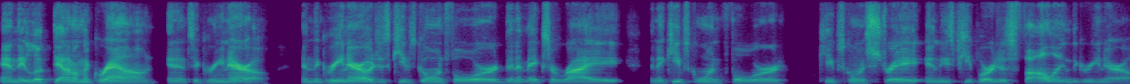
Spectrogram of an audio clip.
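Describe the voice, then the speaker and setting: In a normal speaking voice, a man talks at a moderate pace and fairly low pitch. His intonation stays fairly even, with a quiet background. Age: 30s. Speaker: financial education business owner. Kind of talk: interview. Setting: podcast interview.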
